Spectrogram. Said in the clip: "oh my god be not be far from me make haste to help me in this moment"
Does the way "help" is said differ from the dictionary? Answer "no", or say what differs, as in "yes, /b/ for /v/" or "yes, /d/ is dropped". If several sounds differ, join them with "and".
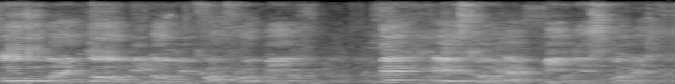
yes, /l/ is dropped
